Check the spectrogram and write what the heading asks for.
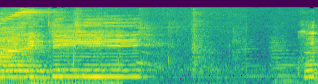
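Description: A woman singing a short playful phrase in a high, childlike voice, holding the last note for about a second over light background music; both stop about a second in.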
